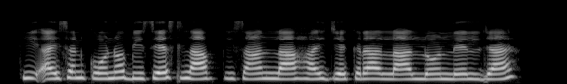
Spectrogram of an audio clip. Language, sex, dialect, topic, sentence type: Magahi, female, Western, agriculture, statement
